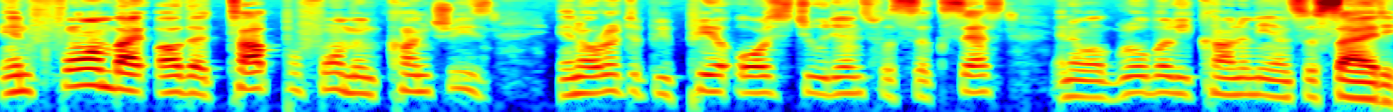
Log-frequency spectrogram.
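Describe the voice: A man's fairly high voice with a Caribbean accent, at a moderate pace, in a dry, close sound with no echo.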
